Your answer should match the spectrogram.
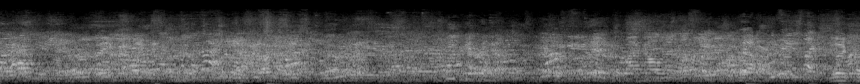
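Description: Busy bar chatter: many voices talking over one another, with no single speaker standing out.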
